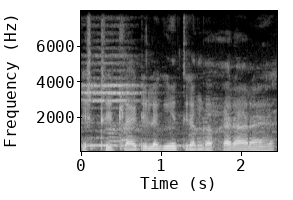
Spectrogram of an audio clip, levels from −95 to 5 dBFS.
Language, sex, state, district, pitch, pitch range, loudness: Hindi, male, Uttar Pradesh, Lucknow, 115 Hz, 105-125 Hz, -14 LUFS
